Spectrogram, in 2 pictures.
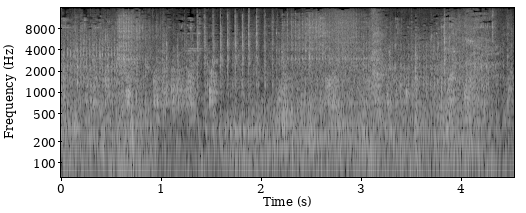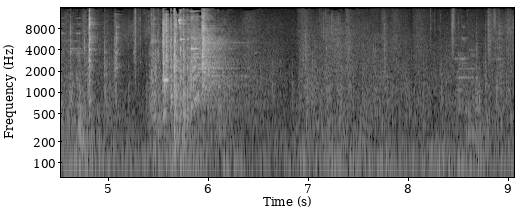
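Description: In Resident Evil Village, a crank turns to open a door with a continuous loud mechanical grinding and ratcheting that runs the whole time, swells briefly near the middle, then settles.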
